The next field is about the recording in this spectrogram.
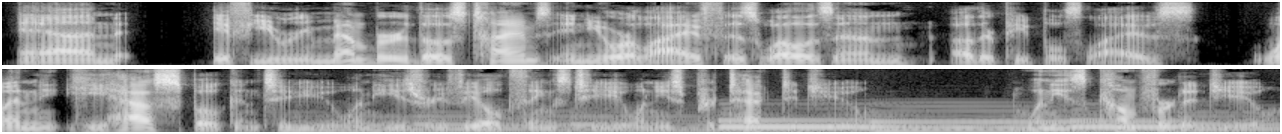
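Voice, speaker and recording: A man's voice: fairly low pitch, steady tone, unhurried, creaky, music in the background. An American man speaking as an interviewed historian, explaining and telling stories in an earnest, informal, conversational way. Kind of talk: conversational explaining and personal storytelling.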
